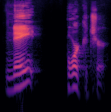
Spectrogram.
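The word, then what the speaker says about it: Nate Boerkircher: Nate Borchers. Is how you pronounce his name for those of you who were wondering at home.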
